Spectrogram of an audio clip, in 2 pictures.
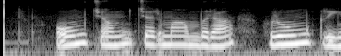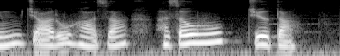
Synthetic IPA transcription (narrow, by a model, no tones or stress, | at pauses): oːmt͡ʃɐmt͡ʃɐɾmaːmbɾaːɾuːmkɾiːmt͡ʃa̰ːɾuɦaːsahɐsɐwɦu | t͡ʃiwt̪a̰ː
